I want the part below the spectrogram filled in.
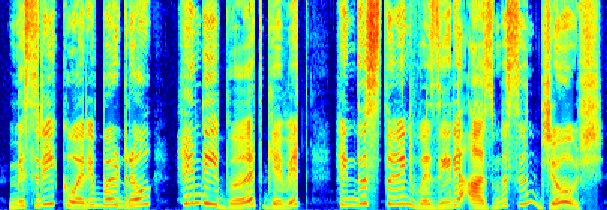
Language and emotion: Kashmiri, happy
